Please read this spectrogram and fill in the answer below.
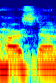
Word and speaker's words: Hearthstone: Old Republic and and hearstone and uh although everybody pronounces it Hearthstone I know that's how blizzard officially pronounces it but they're wrong um yeah and of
